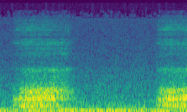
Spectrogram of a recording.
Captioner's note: Phil snoring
